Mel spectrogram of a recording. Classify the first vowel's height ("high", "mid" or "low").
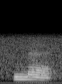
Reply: low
